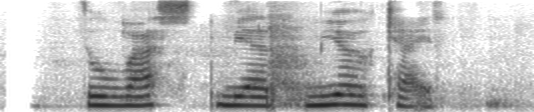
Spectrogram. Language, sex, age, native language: Icelandic, female, 9, Icelandic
